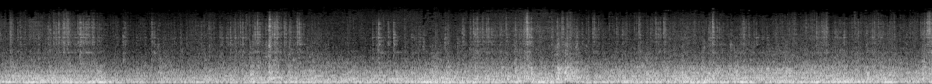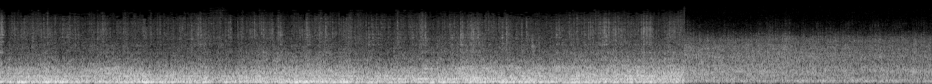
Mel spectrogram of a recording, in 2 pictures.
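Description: A train in a cab ride descends a steep grade as the handbrake is set, giving a loud, continuous rumbling roar with scattered rattles and clanks, close and alone, which drops in level near the end.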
